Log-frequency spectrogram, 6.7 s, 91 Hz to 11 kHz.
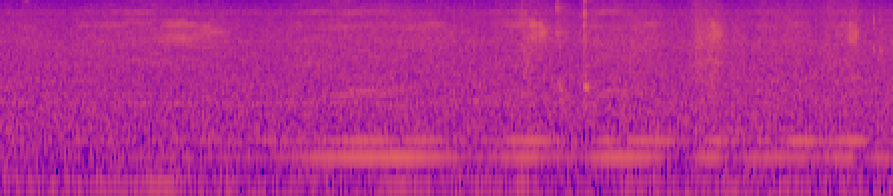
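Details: General Electric ceiling fan from the 1910-1930s, type AH, rated 110 V 60 cycle, with its cloth wiring replaced, run up on a variac with only two blades fitted. Soft, steady hum and an even whir with no ticking or scraping; motor runs normally.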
